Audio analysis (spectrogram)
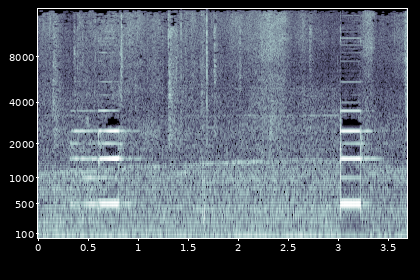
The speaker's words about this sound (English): So you heard the beep. That means that I tap my Orca card. That's basically how you pay your fare. You tap on, and then when you get to your stop at the end, you tap off.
